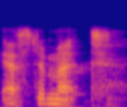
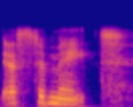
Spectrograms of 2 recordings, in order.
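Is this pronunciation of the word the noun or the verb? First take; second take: noun; verb. First: It is pronounced as the noun form. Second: It is pronounced as the verb form. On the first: It names a guess of an amount. "Otherwise, it's an estimate" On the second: It means to guess an amount. "When it is a verb, we say to estimate"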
